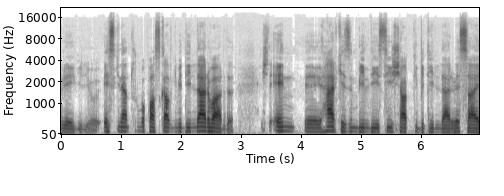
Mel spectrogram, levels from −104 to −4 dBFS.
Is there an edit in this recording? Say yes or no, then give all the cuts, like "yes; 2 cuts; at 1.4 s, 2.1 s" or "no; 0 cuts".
yes; 1 cut; at 5.3 s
